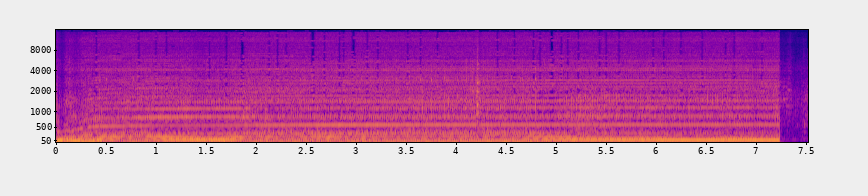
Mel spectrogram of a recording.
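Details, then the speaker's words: Classic Mini's Bosch high-pressure electric fuel pump at 3 bar, mounted on rubber cotton reels, run up before replacement. A loud, steady whine with a buzzing edge rises, holds, then cuts off; the pump is overly noisy. "as you can see top and bottom it's mounted on cotton reels rubber cotton reels but it is still very noisy"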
